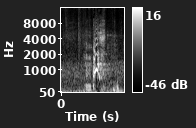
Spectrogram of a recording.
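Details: Jack Russell Terrier giving a single short, high yip with a quick rise and fall in pitch, preceded by soft snuffling noises.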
